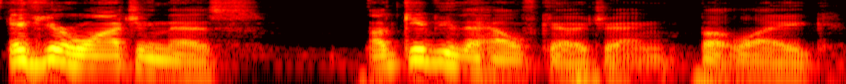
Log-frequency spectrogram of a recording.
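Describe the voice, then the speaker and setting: A man with a somewhat low voice that swings widely up and down as he talks. He rambles casually to camera in his own daily video, musing aloud, drifting between thoughts and leaning on fillers. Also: wildly swooping pitch, unhurried, creaky, a little mellow. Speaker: vlogger.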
